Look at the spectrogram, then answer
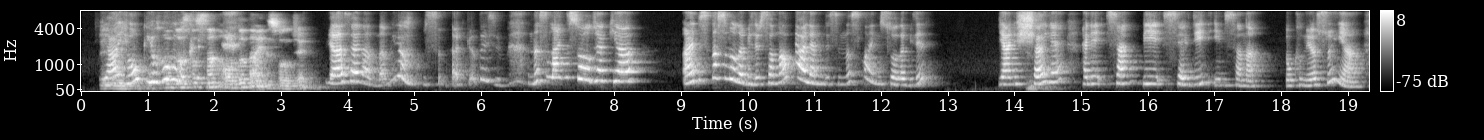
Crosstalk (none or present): present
